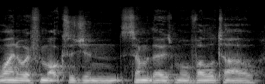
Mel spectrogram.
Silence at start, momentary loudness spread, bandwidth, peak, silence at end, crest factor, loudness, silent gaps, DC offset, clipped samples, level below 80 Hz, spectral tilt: 0 s; 5 LU; 15 kHz; -6 dBFS; 0.05 s; 14 dB; -21 LUFS; none; under 0.1%; under 0.1%; -42 dBFS; -6.5 dB/octave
